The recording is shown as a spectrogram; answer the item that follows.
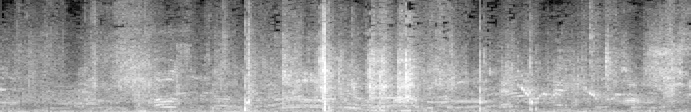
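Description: Tennis ball struck by racquets during a rally: several sharp pops, the loudest about two seconds in, with voices talking in the background.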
